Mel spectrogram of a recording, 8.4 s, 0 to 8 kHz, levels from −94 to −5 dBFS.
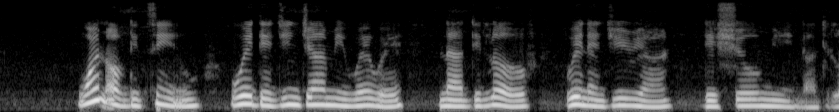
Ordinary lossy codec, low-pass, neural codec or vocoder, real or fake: Opus, 64 kbps; 7.2 kHz; none; real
